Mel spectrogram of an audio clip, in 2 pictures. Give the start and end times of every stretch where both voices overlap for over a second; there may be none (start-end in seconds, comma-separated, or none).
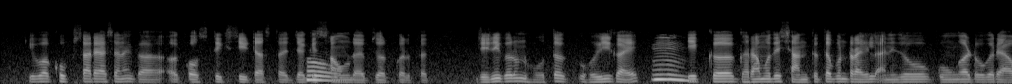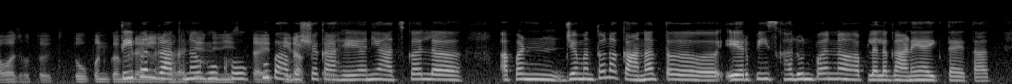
11.3-13.5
